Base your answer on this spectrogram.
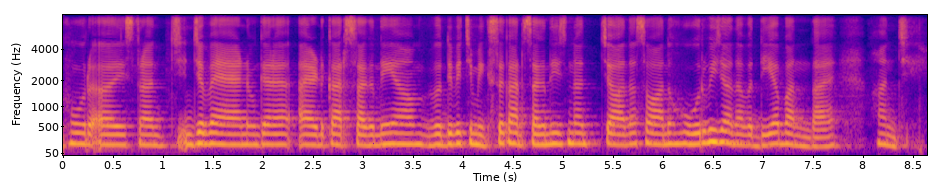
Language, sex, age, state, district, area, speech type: Punjabi, female, 30-45, Punjab, Tarn Taran, rural, spontaneous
